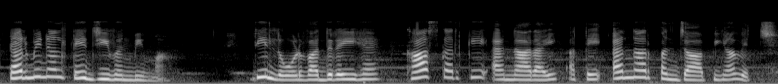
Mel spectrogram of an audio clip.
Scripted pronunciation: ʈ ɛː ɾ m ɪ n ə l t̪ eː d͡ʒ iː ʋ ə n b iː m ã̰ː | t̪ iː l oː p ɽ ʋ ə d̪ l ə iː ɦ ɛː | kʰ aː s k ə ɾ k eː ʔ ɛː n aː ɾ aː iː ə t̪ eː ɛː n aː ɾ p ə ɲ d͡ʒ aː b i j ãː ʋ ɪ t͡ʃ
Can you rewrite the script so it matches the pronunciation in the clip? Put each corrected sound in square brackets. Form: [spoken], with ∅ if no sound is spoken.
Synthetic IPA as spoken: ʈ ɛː ɾ m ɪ n ə l t̪ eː d͡ʒ iː ʋ ə n b iː m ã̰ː | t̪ iː l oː [∅] ɽ ʋ ə d̪ [ɾ] ə iː ɦ ɛː | kʰ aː s k ə ɾ k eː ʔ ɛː n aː ɾ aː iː ə t̪ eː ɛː n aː ɾ p ə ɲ d͡ʒ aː b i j ãː ʋ ɪ t͡ʃ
